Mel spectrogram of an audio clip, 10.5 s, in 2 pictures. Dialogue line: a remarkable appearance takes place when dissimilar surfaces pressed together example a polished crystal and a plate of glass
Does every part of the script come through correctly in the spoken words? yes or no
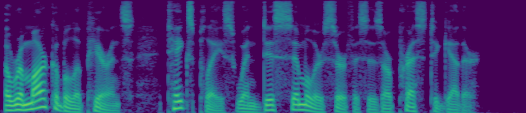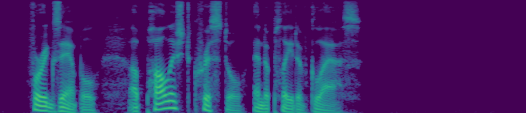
no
